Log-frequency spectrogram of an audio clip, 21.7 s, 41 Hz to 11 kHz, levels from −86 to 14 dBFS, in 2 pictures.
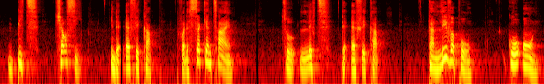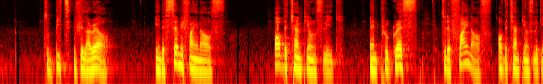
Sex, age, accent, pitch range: male, 50-69, Nigerian, 95-130 Hz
